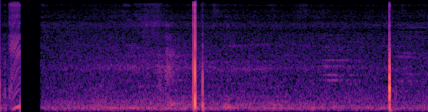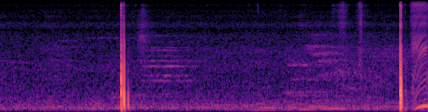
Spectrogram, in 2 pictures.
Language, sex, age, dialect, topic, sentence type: Kannada, female, 41-45, Mysore Kannada, banking, statement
